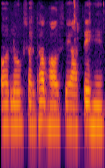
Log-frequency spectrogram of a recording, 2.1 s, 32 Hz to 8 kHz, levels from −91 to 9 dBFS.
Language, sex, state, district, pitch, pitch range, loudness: Hindi, male, Bihar, Jamui, 130 Hz, 125-130 Hz, -20 LUFS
